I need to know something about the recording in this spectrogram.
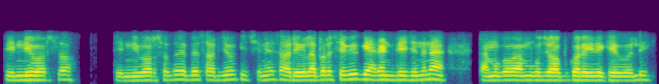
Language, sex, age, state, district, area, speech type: Odia, male, 18-30, Odisha, Nayagarh, rural, conversation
